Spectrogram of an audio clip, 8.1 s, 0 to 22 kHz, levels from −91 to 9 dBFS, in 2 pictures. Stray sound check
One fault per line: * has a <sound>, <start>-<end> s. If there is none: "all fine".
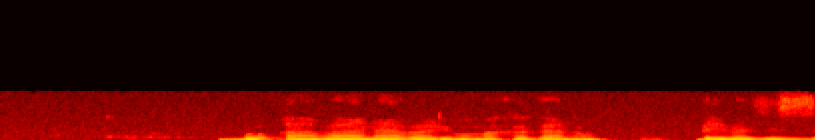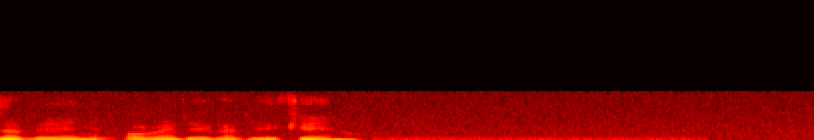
all fine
